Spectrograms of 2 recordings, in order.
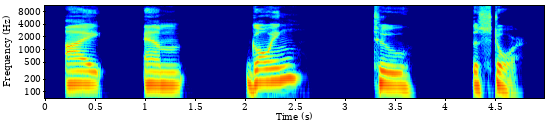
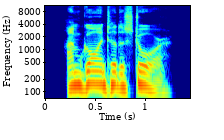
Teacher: The going to becomes gonna. The to the links together.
